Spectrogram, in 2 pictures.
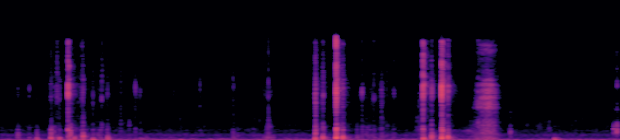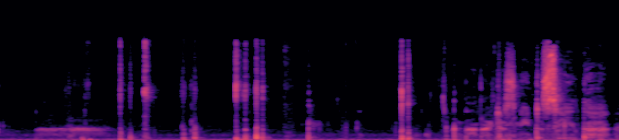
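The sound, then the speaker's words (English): Computer keyboard typing as credit card details are entered at a hotel check-in desk: soft, irregular bursts of quick key clicks broken by short pauses, with faint whispering. “So I just need to type in the information.”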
